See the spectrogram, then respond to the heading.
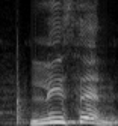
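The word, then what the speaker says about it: listen: Concept 2, S plus T हो तो वहां पर टी साइलेंट होता है। जैसे लिसन, लिसन मिस होता है सुनना, हैसन, हैसन मिस होता है जल्दी करना।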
